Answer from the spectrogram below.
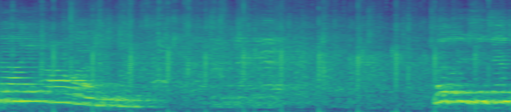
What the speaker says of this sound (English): keep your applause going for his opponent, Malachi Allen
